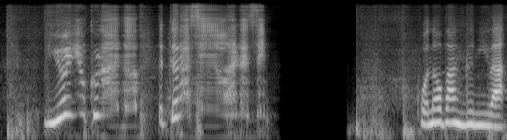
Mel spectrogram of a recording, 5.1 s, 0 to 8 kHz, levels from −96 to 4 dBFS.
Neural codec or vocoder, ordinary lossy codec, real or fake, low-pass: codec, 16 kHz, 0.7 kbps, FocalCodec; none; fake; 7.2 kHz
